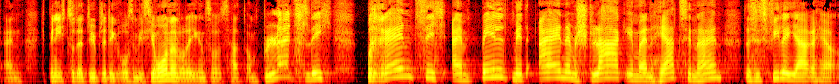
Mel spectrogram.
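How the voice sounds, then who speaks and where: A man with an Austrian accent preaching a sermon, telling personal stories in a lively, animated way with sudden loud outbursts. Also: a little high. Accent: Austrian German.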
